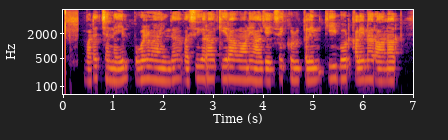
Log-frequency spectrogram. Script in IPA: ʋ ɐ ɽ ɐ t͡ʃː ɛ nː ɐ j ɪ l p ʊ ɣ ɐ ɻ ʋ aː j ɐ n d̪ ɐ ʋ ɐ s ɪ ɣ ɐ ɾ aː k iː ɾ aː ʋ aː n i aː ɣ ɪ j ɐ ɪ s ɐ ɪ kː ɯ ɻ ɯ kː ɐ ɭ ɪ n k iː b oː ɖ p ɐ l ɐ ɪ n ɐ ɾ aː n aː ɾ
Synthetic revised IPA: ʋ ɐ ɽ ɐ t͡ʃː ɛ nː ɐ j ɪ l p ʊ ɣ ɐ ɻ ʋ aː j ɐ n d̪ ɐ ʋ ɐ s ɪ ɣ ɐ ɾ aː k iː ɾ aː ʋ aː n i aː ɣ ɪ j ɐ ɪ s ɐ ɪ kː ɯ ɻ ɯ kː ɐ ɭ ɪ n k iː b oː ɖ k ɐ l ɐ ɪ n ɐ ɾ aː n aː ɾ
